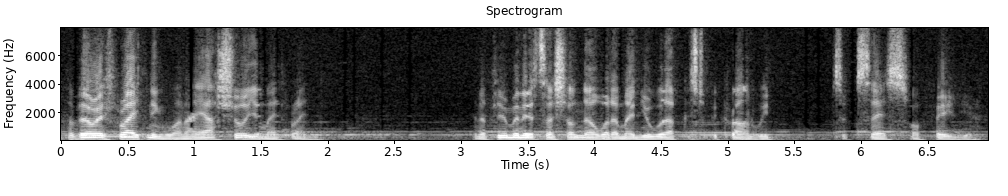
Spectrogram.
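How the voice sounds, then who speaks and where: A man's voice: medium pitch, fairly even intonation, quick pace, close to an everyday voice. Male actor as humble nervous composer, earnest, formal, intense, vintage radio drama, light music behind. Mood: anxious. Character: solemn, anxious Hungarian composer, humble and intense. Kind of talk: 1940s radio drama acting. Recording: vintage 1940s radio recording.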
